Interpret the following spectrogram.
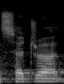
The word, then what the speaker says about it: Sedra: sedra would you say your name and please spell it for us sure um sedra the spelling is a y MN last name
